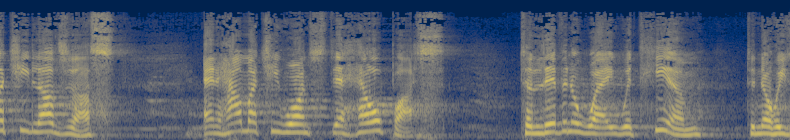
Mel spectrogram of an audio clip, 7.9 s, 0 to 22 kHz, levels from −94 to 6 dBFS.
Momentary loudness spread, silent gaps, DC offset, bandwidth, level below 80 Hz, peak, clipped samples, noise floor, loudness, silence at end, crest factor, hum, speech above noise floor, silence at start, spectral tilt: 7 LU; none; under 0.1%; 15.5 kHz; -56 dBFS; 0 dBFS; under 0.1%; -48 dBFS; -14 LUFS; 0 s; 16 dB; none; 33 dB; 0 s; -3 dB/octave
